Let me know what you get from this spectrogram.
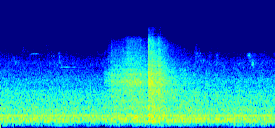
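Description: Double-deck electric regional train running slowly with a steady hum, and a burst of hissing that builds from about two seconds in, peaks sharply about a second later, then fades.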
